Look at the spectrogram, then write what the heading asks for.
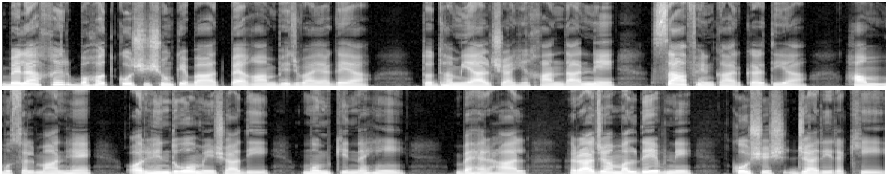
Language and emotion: Urdu, neutral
